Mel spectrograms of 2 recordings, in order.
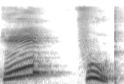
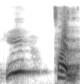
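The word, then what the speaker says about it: Kaffee: washer यानी water पानी काफे काफे कॉफी क्योंकि अ ए जो है वो आ बोला जाता है जर्मन में तो काफे कॉफी टे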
